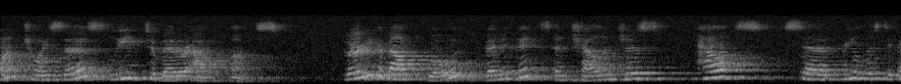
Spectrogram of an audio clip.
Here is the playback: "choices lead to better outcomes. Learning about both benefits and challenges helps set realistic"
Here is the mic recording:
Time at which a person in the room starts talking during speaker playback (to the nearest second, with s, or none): none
